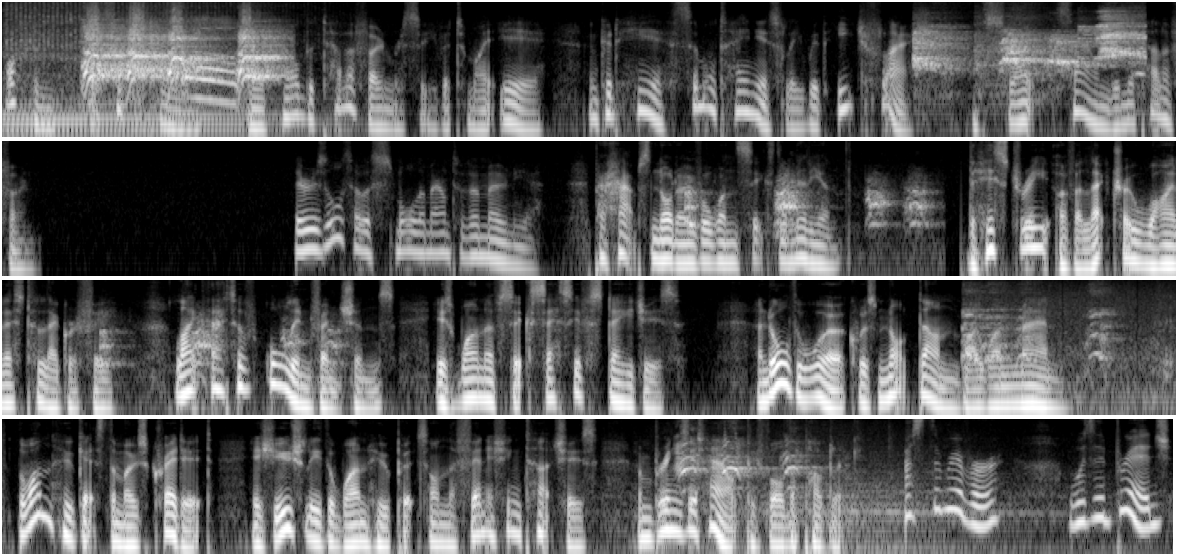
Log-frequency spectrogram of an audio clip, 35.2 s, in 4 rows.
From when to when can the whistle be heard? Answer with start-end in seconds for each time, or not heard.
not heard.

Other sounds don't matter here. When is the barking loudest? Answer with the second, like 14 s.
1 s.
